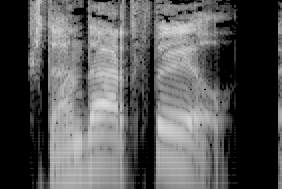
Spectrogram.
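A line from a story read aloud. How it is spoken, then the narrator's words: Barked command. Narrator (Russian): рявкнул на него Катон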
